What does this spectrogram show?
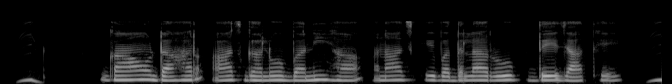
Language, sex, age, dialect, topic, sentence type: Chhattisgarhi, female, 25-30, Eastern, agriculture, statement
